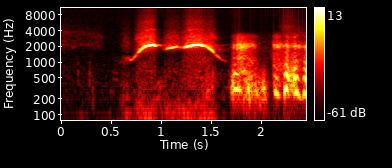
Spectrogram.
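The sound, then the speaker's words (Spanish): A person whistles one long, clear, high note that bends upward at the start, holds steady, and drops away at the end. Two short, noisy bursts follow it. “Muy bien, silbando.”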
